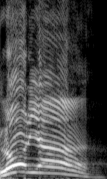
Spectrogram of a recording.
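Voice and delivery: high, loud, triumphant yell.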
